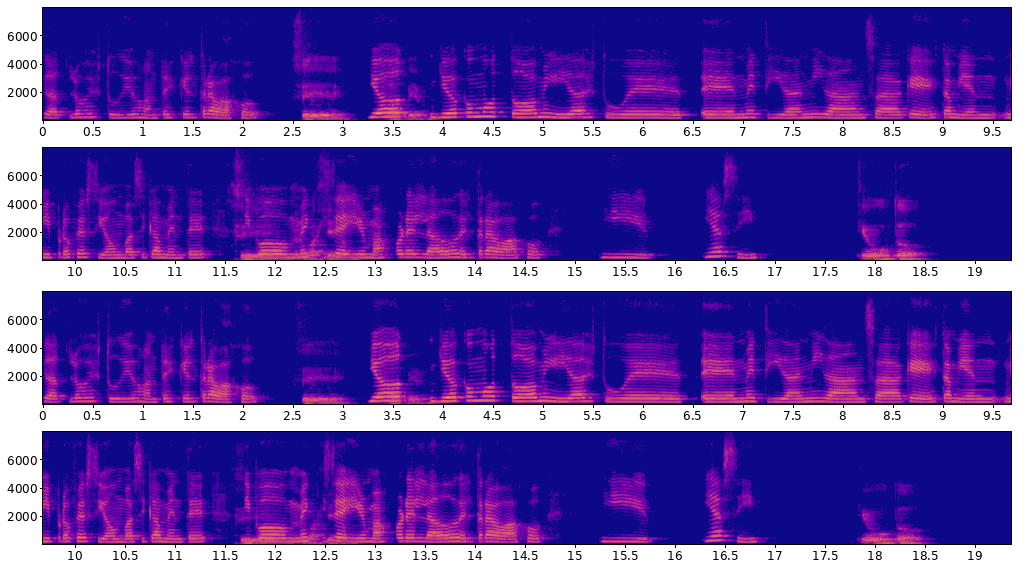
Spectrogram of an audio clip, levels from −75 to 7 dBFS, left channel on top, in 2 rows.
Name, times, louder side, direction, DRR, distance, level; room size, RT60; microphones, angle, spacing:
voice 1, 0.0-2.1 3.3-3.6 3.9-14.8 15.3-15.8 16.3-16.8, right 2 dB, 20° right, 0.6 m, -29 dB
voice 2, 2.5-3.1 3.4-3.8 11.6-12.8 17.8-18.5, left 2 dB, 70° left, 1.8 m, -32 dB
15.0 x 7.1 x 2.8 m
head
